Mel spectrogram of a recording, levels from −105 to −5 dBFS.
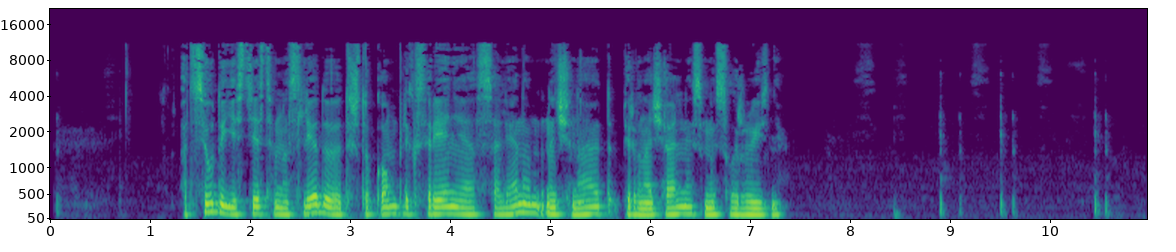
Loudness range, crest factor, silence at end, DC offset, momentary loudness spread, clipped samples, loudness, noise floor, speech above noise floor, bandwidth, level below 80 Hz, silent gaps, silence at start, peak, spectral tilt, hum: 5 LU; 16 dB; 2.05 s; under 0.1%; 6 LU; under 0.1%; -27 LUFS; -80 dBFS; 54 dB; 11.5 kHz; -62 dBFS; none; 1.35 s; -12 dBFS; -6.5 dB/octave; none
